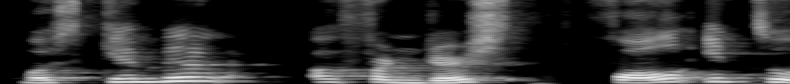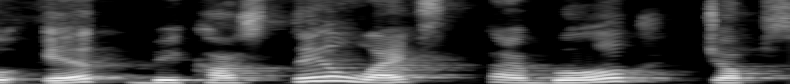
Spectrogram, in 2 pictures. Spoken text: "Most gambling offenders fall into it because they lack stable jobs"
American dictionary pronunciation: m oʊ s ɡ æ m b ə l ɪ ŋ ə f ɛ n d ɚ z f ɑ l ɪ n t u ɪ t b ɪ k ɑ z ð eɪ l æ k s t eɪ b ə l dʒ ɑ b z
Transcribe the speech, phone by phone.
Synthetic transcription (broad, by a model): m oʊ s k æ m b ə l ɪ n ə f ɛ n d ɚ s f ɑ l ɪ n t u ɪ t b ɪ k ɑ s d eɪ l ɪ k s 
